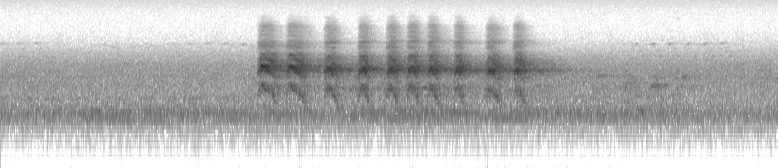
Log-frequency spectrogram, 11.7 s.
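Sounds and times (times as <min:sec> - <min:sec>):
American crow cawing: 0:03.9 - 0:08.6.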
